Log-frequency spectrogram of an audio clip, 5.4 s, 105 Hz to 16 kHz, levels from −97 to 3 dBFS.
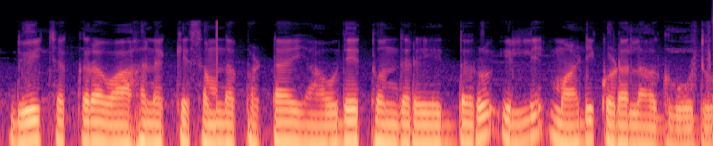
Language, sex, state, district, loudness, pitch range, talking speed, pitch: Kannada, male, Karnataka, Shimoga, -13 LUFS, 110-125 Hz, 90 wpm, 115 Hz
